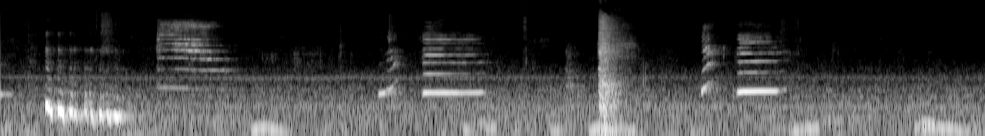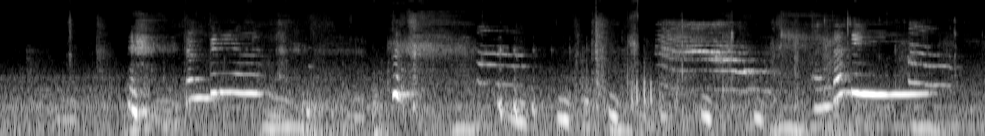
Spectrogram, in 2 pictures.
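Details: Weak, rescued kittens found huddled together and clinging to each other on the way home from a family funeral. Short, high, thin mews come in scattered bursts throughout, some rising and some falling, with faint voices and room noise between them.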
